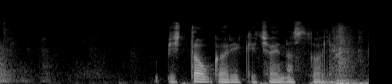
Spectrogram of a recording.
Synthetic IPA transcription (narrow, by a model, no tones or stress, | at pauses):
biʃt̪awɡaɾikit͡ɕajnast̪ole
